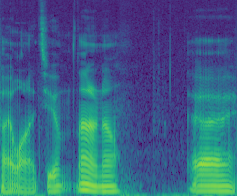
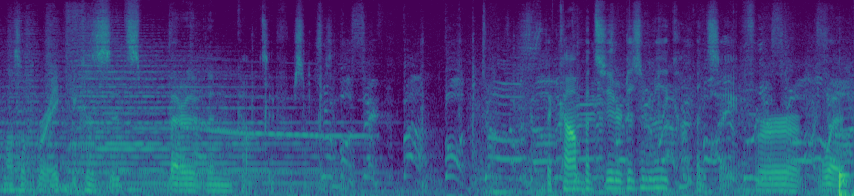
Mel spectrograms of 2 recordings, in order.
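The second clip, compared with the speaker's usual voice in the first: echoing duplicated audio; warpy double audio; 4 dB quieter than usual. Real, not acted. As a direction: voice doubled by headphone leak. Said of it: "it sounds really warpy and weird".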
